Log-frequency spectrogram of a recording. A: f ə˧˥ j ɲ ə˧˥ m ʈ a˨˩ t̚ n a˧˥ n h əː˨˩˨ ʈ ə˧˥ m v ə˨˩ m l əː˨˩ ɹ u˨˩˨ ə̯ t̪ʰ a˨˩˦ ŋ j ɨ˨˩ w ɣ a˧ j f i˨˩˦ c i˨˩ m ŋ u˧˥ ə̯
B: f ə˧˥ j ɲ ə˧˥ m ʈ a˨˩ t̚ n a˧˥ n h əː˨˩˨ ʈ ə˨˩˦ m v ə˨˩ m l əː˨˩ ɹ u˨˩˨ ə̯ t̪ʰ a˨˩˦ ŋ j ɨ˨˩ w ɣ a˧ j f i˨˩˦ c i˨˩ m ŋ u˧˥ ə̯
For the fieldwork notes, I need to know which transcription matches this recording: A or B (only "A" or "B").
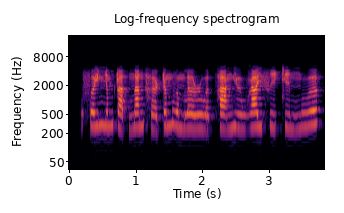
A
